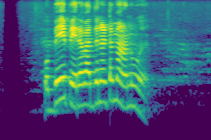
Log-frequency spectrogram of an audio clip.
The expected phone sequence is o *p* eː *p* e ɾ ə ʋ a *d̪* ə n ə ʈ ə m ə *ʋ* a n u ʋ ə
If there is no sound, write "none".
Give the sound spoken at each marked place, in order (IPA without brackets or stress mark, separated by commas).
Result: b, p, d̪, none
